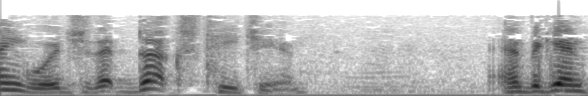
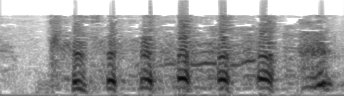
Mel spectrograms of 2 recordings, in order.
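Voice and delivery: high burst of laughter; 13 semitones higher, 10 dB louder than usual. Real, not acted.

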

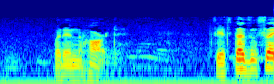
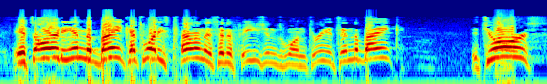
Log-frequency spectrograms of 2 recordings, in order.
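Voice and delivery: much higher, louder, ringing proclamation; fervent preaching; 7 semitones higher, 12 dB louder than usual. Acted. Preacher exhorting the congregation, loud and high. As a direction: preach it full force to the church.

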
